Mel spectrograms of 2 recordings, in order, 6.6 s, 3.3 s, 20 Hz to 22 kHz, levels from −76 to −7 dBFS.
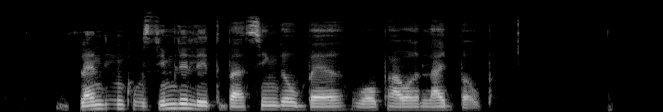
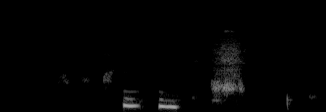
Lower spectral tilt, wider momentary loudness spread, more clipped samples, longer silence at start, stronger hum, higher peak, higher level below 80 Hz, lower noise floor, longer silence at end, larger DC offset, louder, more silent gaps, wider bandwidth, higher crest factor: about the same, -5 dB/octave vs -5 dB/octave; second, 8 LU vs 24 LU; neither; second, 0.6 s vs 1.05 s; neither; first, -10 dBFS vs -28 dBFS; first, -76 dBFS vs -88 dBFS; first, -89 dBFS vs -66 dBFS; first, 1.85 s vs 0.35 s; neither; first, -28 LUFS vs -42 LUFS; neither; first, 14.5 kHz vs 7.4 kHz; about the same, 18 dB vs 16 dB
